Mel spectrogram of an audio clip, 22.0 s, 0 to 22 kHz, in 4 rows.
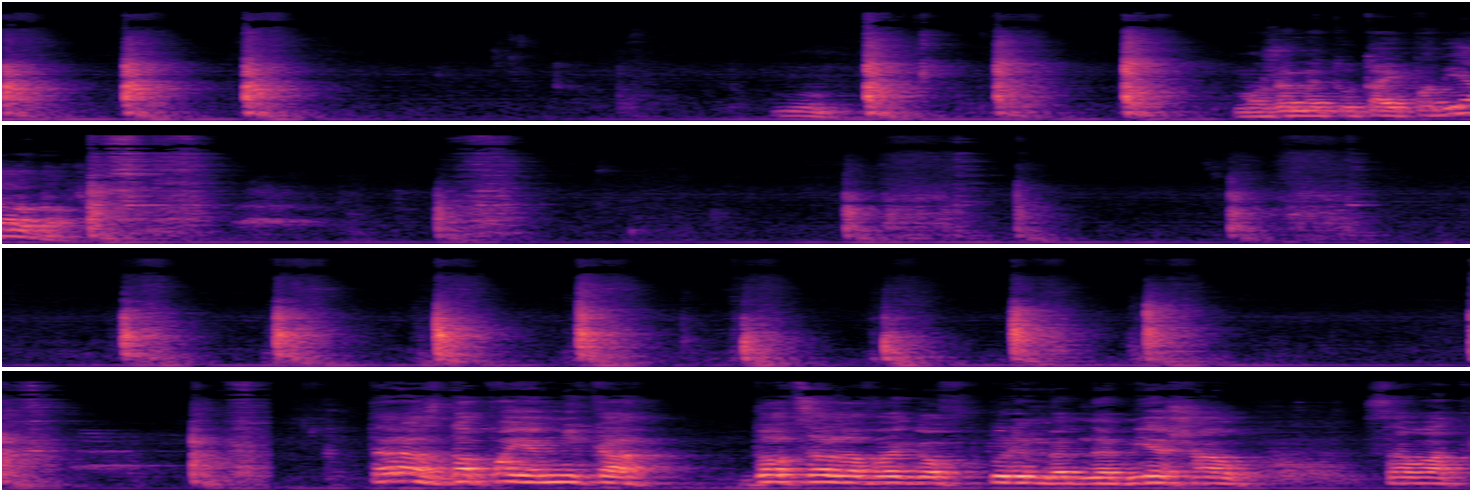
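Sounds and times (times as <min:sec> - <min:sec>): knife chopping on wooden board: 0:00.0 - 0:01.2, 0:03.2 - 0:04.5, 0:07.1 - 0:07.5, 0:08.6 - 0:09.5, 0:10.1 - 0:10.6, 0:11.4 - 0:15.6, 0:16.5 - 0:17.6.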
